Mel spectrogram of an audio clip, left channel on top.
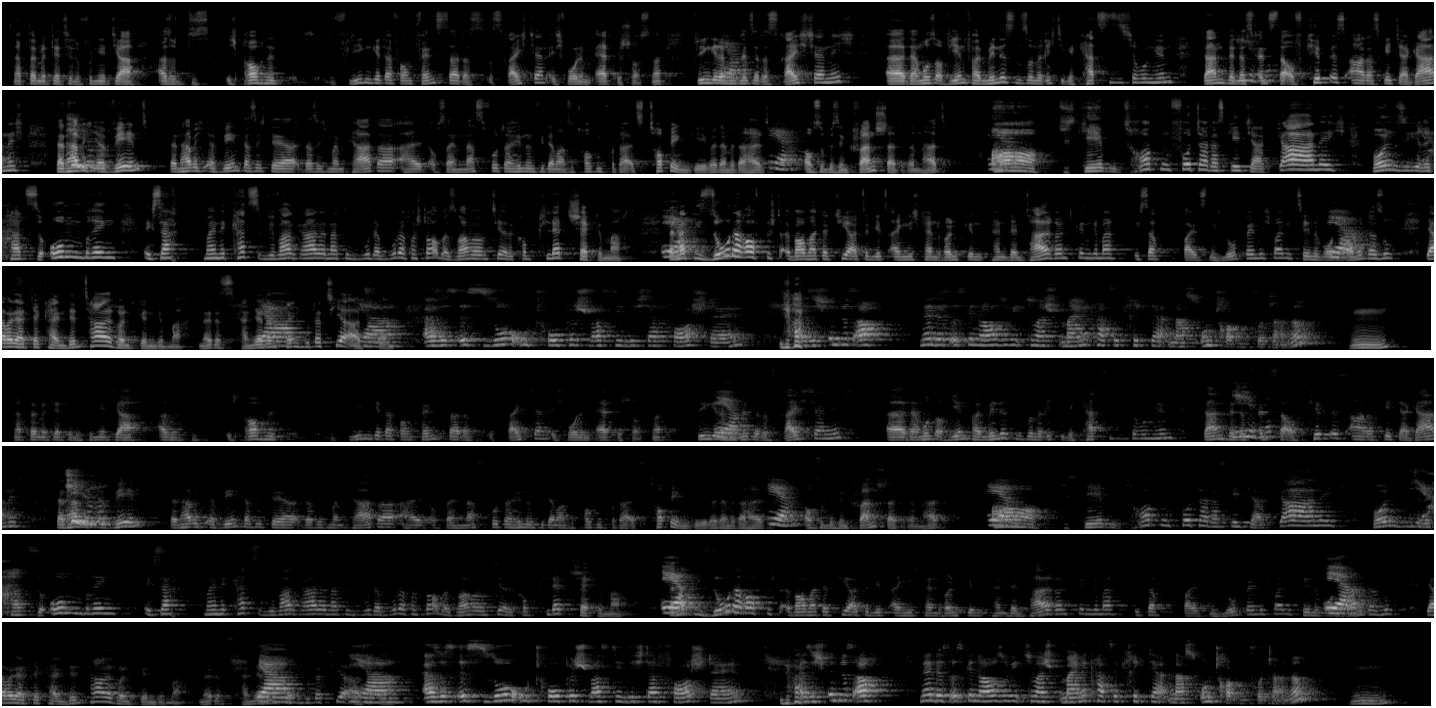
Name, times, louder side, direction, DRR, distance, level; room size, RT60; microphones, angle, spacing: voice 1, 0.1-2.8 3.4-4.7 5.1-8.5 8.8-15.7 16.0-21.9 22.3-23.7 24.2-30.4 30.7-40.2 40.5-46.0 46.3-46.9 50.7-51.0 56.4-56.8, left 7 dB, 70° left, 17 dB, 0.3 m, -37 dB
voice 2, 12.3-12.7 15.0-15.3 22.0-22.3 24.2-24.5 28.4-28.8 35.2-35.5 41.9-42.2 45.5-45.8 46.4-51.7 52.1-55.3 55.6-56.0, right 3 dB, 85° right, 4 dB, 1.1 m, -35 dB
9.1 x 3.4 x 3.3 m, 0.64 s
head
